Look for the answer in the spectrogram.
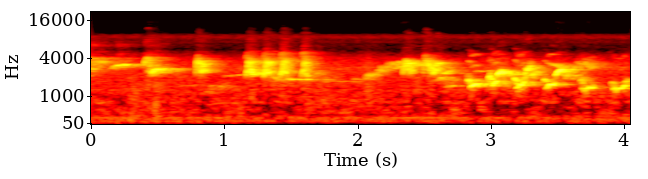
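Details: Once-silent magpie-robin singing after being lured with recorded song: high, bright twittering phrases in quick bursts, fast trills and chattering notes, against a soft background murmur.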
